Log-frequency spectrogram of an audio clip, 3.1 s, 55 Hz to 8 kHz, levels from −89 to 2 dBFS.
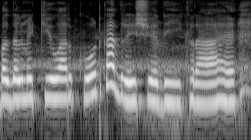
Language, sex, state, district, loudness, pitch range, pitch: Hindi, female, Jharkhand, Garhwa, -14 LUFS, 210-245 Hz, 230 Hz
